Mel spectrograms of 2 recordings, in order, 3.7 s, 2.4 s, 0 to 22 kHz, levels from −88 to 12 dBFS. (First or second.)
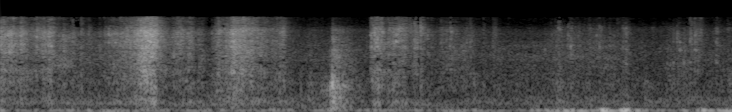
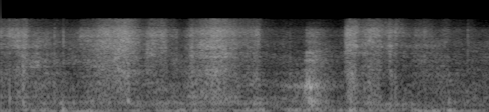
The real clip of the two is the first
